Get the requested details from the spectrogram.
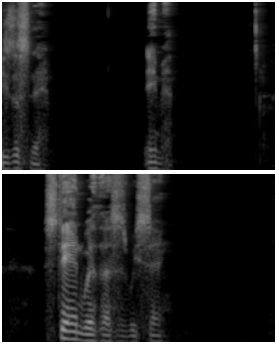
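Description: A man speaks into a microphone in short phrases, in a room with a slight echo.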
